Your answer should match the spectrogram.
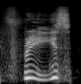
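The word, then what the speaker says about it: frieze: r e e z freeze and freeze f r i e z now though they are pronounced the same their spelling changes so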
